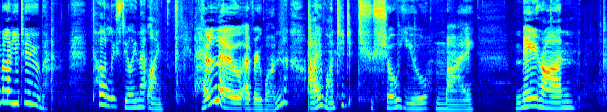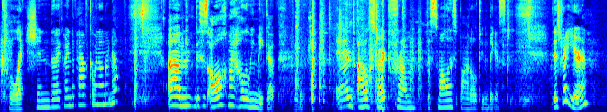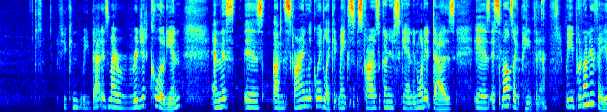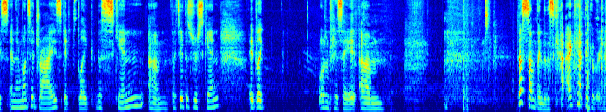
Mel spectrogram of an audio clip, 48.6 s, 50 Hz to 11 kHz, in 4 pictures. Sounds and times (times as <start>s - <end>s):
Speech: 0.0s - 1.0s, 1.8s - 3.3s, 3.9s - 9.5s, 10.3s - 11.6s, 12.2s - 14.5s, 15.4s - 17.6s, 18.8s - 22.3s, 23.2s - 24.0s, 25.5s - 27.9s, 28.5s - 40.8s, 41.4s - 41.7s, 42.8s - 44.2s, 46.8s - 48.5s.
